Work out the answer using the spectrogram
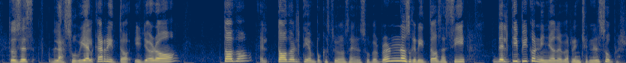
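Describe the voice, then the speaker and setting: A woman, chatting casually about parenting and telling a lively anecdote with acted-out voices. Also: mid-range voice, fairly quick, dry recording. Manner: animated storytelling, acts out voices in anecdotes.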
